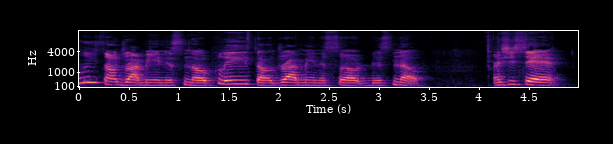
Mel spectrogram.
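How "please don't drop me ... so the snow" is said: normal talking voice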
